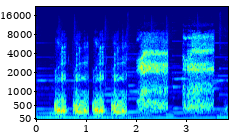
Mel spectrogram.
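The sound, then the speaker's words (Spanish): A pig grunts four times in quick succession, then lets out two longer, higher-pitched squealing oinks, loud with no talking. “Hola, señor cerdo.”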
